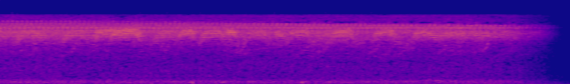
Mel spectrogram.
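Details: Minmin cicadas in a dense Japanese summer chorus: a steady, high, shimmering hiss of overlapping buzzes that runs unbroken throughout and fades out at the very end, with no other clear sounds.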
